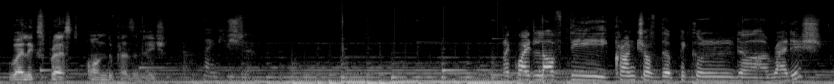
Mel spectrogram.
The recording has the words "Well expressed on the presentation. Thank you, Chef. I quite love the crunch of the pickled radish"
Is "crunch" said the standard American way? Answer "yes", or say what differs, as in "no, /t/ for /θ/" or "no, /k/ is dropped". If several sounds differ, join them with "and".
yes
